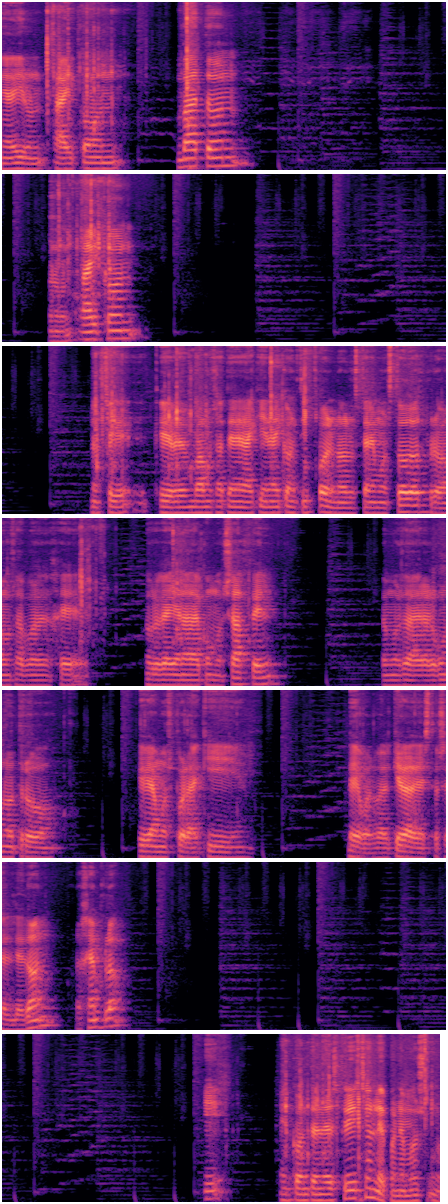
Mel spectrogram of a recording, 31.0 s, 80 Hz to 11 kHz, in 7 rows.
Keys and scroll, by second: 2.0 Return, 4.6 Tab, 9.1 Return, 30.3 Return.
